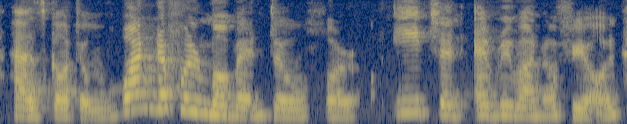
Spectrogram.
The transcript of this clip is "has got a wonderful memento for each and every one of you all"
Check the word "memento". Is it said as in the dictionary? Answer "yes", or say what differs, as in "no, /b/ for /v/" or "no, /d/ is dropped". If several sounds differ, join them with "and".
yes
